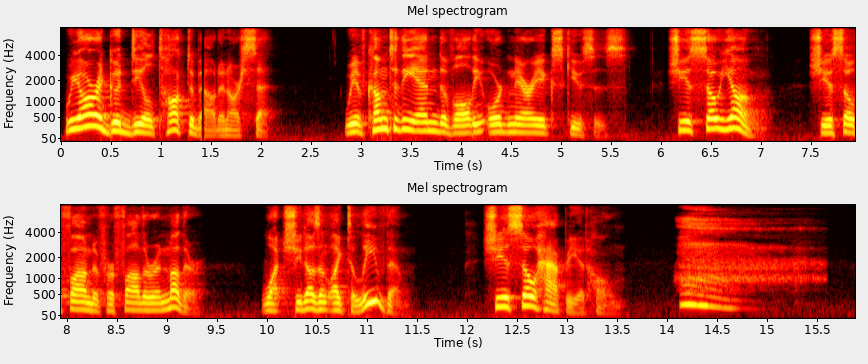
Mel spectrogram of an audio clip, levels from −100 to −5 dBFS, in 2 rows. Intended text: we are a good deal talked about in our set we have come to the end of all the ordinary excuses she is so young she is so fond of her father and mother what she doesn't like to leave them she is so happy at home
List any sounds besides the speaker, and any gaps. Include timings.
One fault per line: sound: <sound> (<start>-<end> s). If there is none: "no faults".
sound: dropout (1.4-1.4 s)
sound: sigh (14.1-15.6 s)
